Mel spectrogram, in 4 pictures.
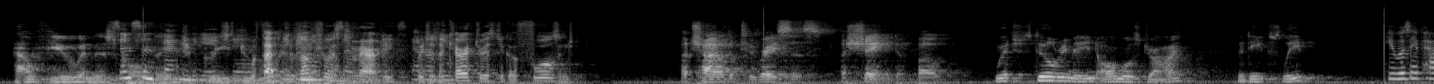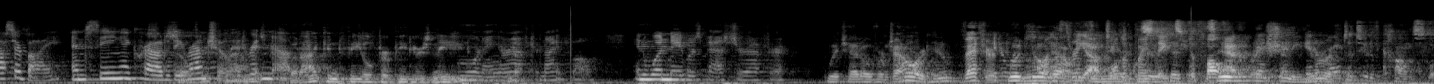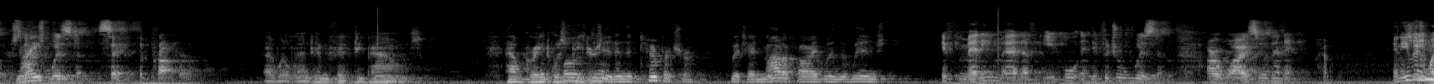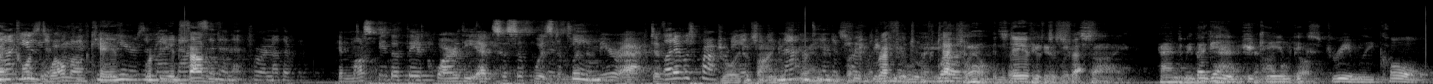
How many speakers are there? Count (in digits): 6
